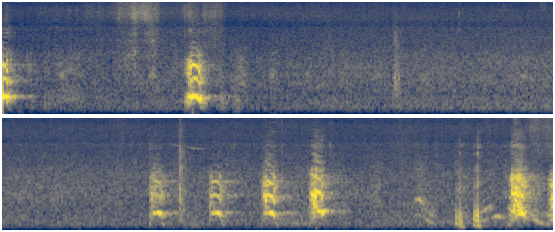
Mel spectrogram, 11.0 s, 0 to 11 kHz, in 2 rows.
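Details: Dog playing with and chasing a lawn sprinkler outdoors on a 76-degree day, giving short yips and barks in bursts, one early then a rapid series near the end, with quiet background between.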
